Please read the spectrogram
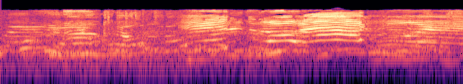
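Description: Children's high-pitched squealing voices, several short squeals that bend up and down in pitch, louder about halfway through and again near the end.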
